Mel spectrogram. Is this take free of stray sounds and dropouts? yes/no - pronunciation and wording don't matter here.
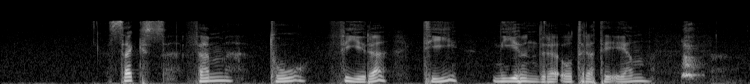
no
